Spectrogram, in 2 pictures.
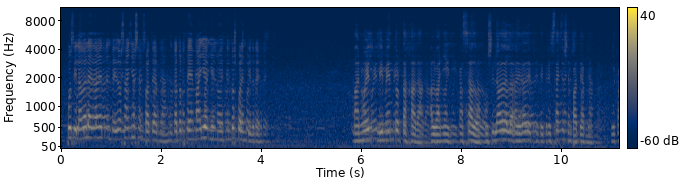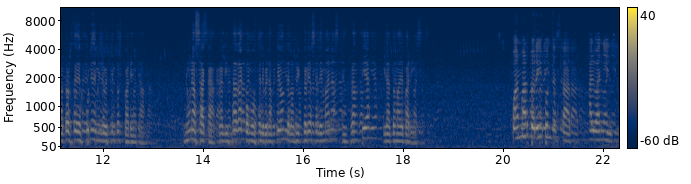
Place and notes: Burjasot, Valencia, España - Acto por la República
Acto por la República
